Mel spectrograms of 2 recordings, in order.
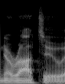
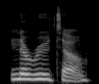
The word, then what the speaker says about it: Naruto: I cringed so hard with tow mis pronouncing Naratu and I don't even I don't know how to say it. Naruto Naruto I'm sorry.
